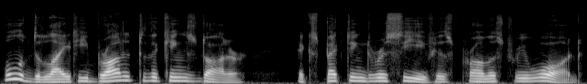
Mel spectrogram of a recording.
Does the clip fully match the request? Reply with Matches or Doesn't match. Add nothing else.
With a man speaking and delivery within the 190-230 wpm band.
Doesn't match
